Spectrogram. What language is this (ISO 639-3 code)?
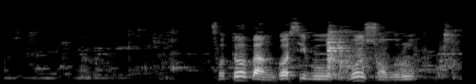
bba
